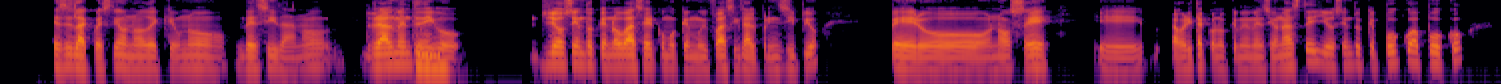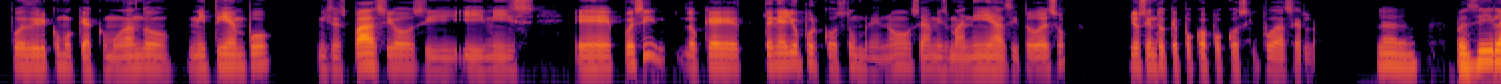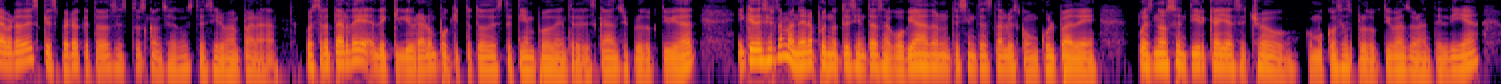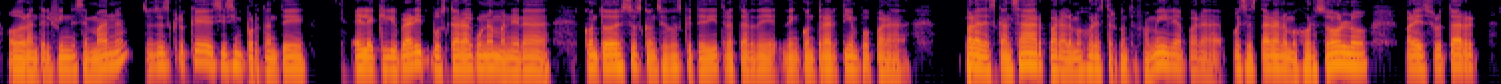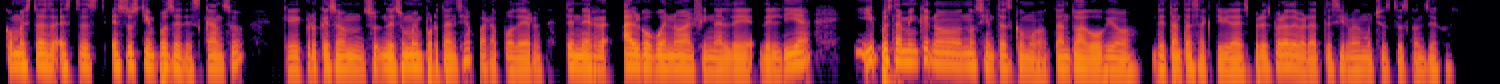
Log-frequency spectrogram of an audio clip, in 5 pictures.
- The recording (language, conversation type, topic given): Spanish, advice, ¿Cómo puedo equilibrar mi tiempo entre descansar y ser productivo los fines de semana?
- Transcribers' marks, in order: none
